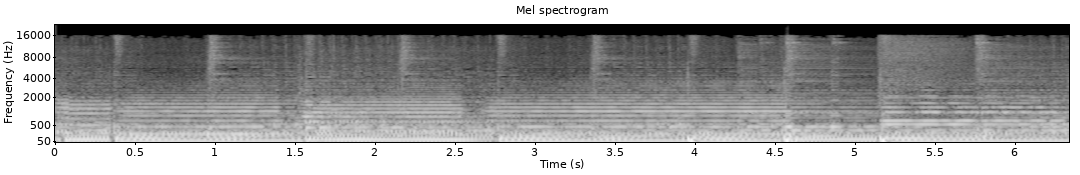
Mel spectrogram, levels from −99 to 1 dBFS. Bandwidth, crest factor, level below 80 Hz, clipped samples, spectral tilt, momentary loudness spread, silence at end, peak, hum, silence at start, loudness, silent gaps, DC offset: 16 kHz; 14 dB; -20 dBFS; under 0.1%; -7 dB/octave; 2 LU; 0 s; 0 dBFS; none; 0 s; -16 LUFS; none; under 0.1%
